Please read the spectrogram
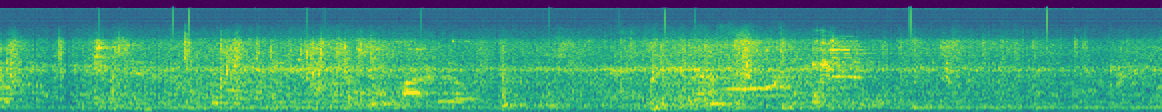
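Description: Indistinct murmur of voices in a hall, with scattered small clicks and knocks, over a steady low hum.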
